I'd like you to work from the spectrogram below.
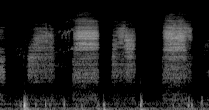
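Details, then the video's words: Tug-of-war between barn owl nestlings, with several drawn-out breathy screeches in quick succession, about four bursts, alongside thumps and scuffling of the young birds moving. "barn owl nestling tug a war"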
